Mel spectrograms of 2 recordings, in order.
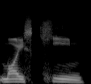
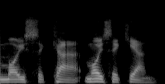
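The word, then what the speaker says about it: Moise Kean: But uh but Moyes Keen um again in Italy people will not call him that. They will call him Moan. Uh but um so he he made that change himself when he moved to England.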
